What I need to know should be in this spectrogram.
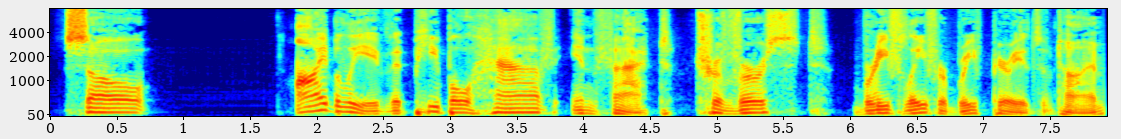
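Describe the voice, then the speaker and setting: On a very clean, dry and close recording with a silent background and no echo, a man with a fairly low pitch and vocal fry speaks very slowly with very wide pitch swings. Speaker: radio talk show host. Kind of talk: late-night radio show hosting. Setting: radio broadcast.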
